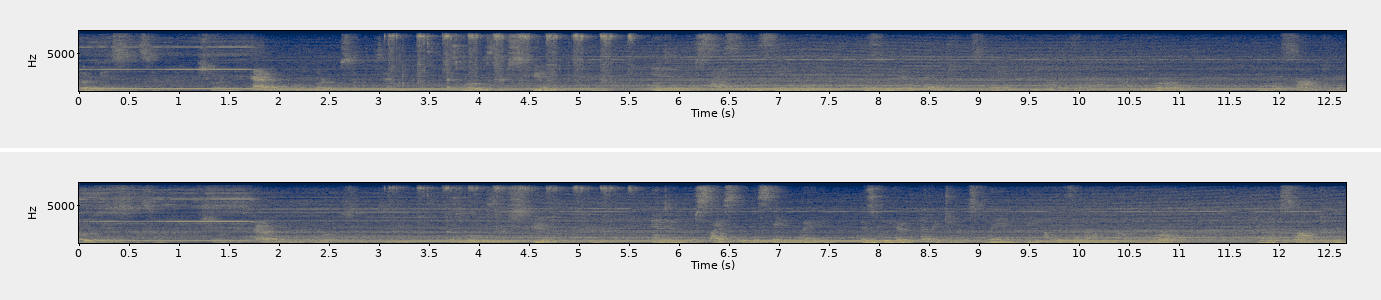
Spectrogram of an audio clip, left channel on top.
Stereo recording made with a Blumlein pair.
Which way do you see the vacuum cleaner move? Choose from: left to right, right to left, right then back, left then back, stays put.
left then back.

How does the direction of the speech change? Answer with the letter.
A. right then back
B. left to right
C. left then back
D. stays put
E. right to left
B.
